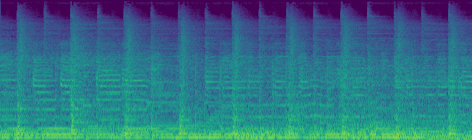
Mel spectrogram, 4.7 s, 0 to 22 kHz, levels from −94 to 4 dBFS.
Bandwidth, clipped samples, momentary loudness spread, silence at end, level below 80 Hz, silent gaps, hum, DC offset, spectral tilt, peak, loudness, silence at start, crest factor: 14.5 kHz; under 0.1%; 3 LU; 0 s; -26 dBFS; none; none; under 0.1%; -6.5 dB/octave; -2 dBFS; -20 LUFS; 0 s; 16 dB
